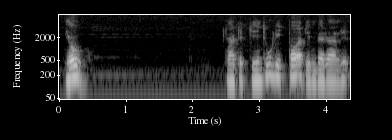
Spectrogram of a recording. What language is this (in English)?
Finnish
